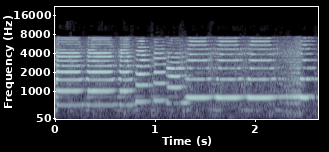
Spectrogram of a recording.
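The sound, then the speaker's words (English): A loud, brassy car horn, sounded in place of a train whistle, plays a quick melody of several notes, its buzzy tone stepping up and down in pitch for about two and a half seconds, with no talking. “That's no sound for a train whistle to make.”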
